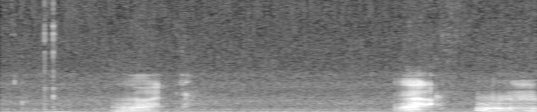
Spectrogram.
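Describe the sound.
A few quick, soft computer mouse clicks, clicking a link, tap near the start, separated by quiet pauses, then brief bursts of muffled voice sounds break in later.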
